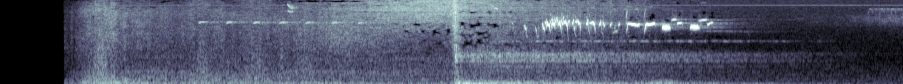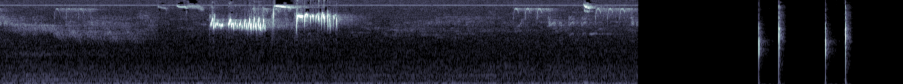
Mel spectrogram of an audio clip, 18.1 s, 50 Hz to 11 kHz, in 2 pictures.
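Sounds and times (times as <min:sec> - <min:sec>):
low rumble: 0:00.7 - 0:08.8
small birds chirping: 0:08.6 - 0:15.4.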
